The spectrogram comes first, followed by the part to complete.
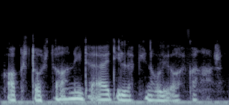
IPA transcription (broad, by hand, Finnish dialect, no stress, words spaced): kɑkstoistɑhɑn niːtæ æitilːækin oli ɑikɑnɑnsɑ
